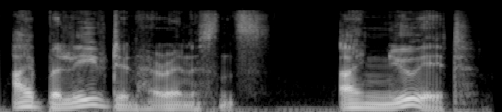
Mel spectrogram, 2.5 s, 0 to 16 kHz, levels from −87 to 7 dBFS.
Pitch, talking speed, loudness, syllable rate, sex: 100 Hz, 190 wpm, -20 LUFS, 6.6 syllables/s, male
